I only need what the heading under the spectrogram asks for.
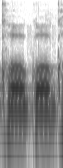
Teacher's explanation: क ख ग घ होती है जो कंठ से उच्चारित होती है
